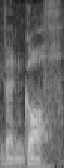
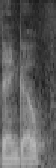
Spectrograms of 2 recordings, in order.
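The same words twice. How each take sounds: First: The name is said with a British pronunciation. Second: The name is said with an American pronunciation. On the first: "the British say Van Gogh" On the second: "instead of Van Gogh"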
